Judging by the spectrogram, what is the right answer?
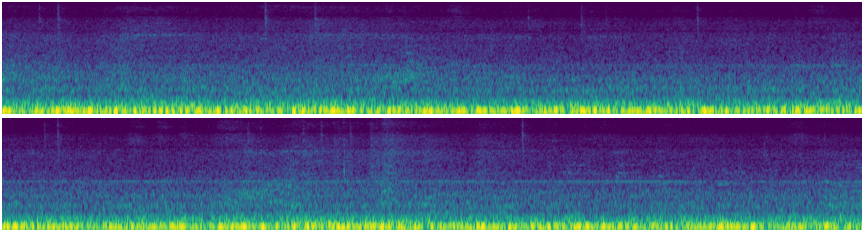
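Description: A bus heard from inside while it drives along the open road: a steady low engine drone and road rumble, with light rattles from the bodywork.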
